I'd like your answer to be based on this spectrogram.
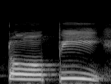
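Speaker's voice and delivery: टोपी with a clear ओ on टो; clear model word. Shown as a demonstration. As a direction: say टोपी showing the ओ. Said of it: "टोपी में किसकी मात्रा".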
